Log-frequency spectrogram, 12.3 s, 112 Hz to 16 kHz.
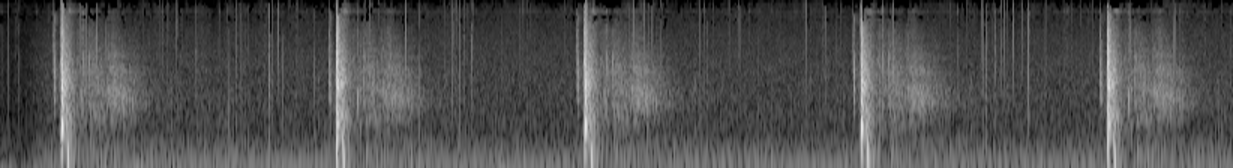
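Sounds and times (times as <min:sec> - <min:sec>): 
50 caliber Kentucky flintlock rifle fired with 60 grains of black powder: 0:00.6 - 0:01.5, 0:03.3 - 0:04.3, 0:05.8 - 0:06.8, 0:08.5 - 0:09.5, 0:11.0 - 0:12.0.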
